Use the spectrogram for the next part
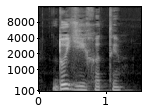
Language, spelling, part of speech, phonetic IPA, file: Ukrainian, доїхати, verb, [dɔˈjixɐte], Uk-доїхати.ogg
- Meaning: to arrive (at), to reach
